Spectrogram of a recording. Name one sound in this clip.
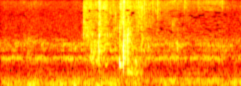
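A fish splashes at the surface of calm water.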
